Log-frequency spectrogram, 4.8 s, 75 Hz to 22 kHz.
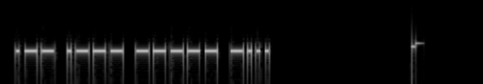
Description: Morse code, heard as a keyed tone, about 28 wpm, 700 Hz. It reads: WJ0B
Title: USA Call Signs - 4 Characters - 4x Character Spacing - 28wpm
